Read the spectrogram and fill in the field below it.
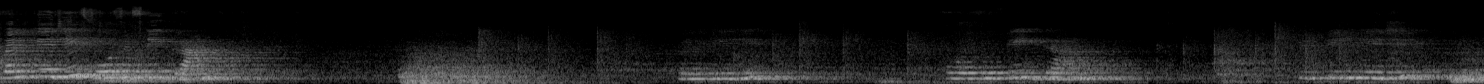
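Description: A young woman speaks calmly and clearly in a room with some echo.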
